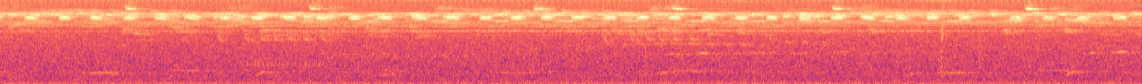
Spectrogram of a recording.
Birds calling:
unidentified bird
Undulated Tinamou (Crypturellus undulatus)
Black-billed Thrush (Turdus ignobilis)
White-winged Becard (Pachyramphus polychopterus)
Amazonian Motmot (Momotus momota)

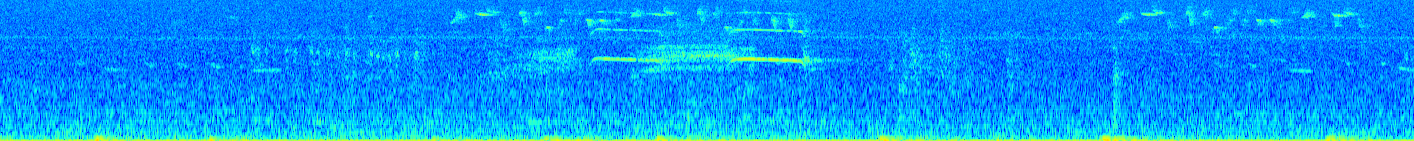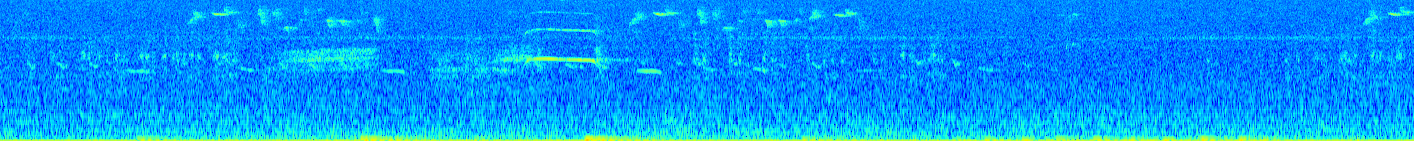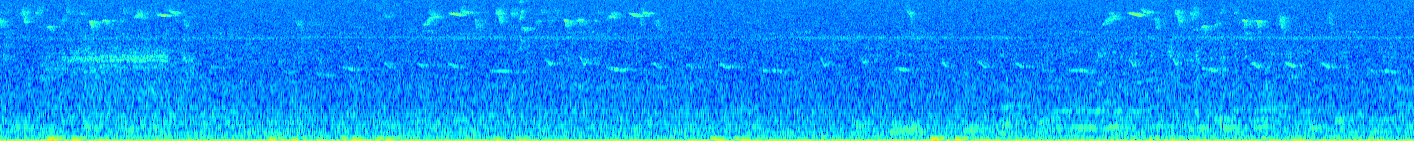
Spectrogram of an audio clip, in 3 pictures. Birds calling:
Andean Emerald (Uranomitra franciae)
Yellow-headed Caracara (Milvago chimachima)

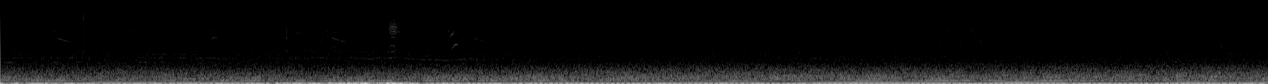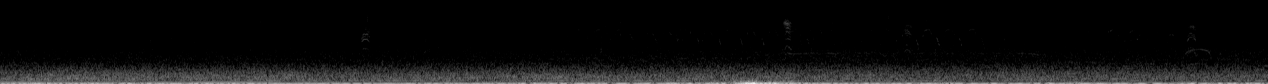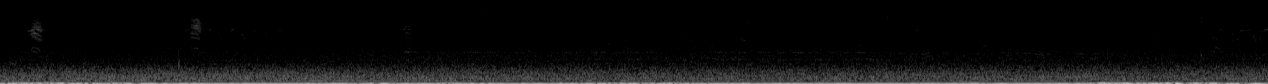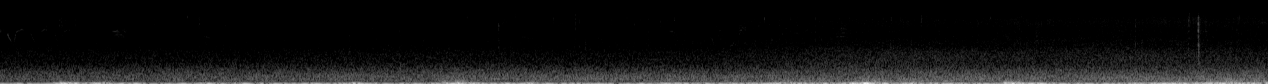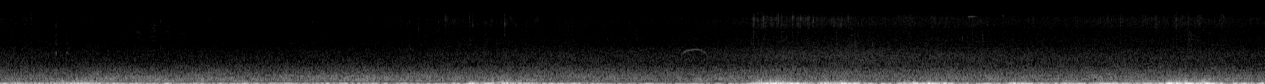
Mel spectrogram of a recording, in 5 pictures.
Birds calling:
Hawaii Amakihi (Chlorodrepanis virens)
California Quail (Callipepla californica)

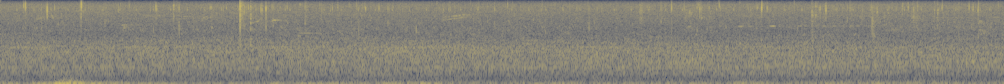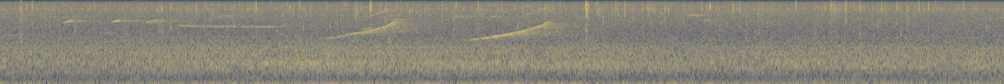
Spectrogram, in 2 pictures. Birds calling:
Northern Cardinal (Cardinalis cardinalis)
Song Sparrow (Melospiza melodia)

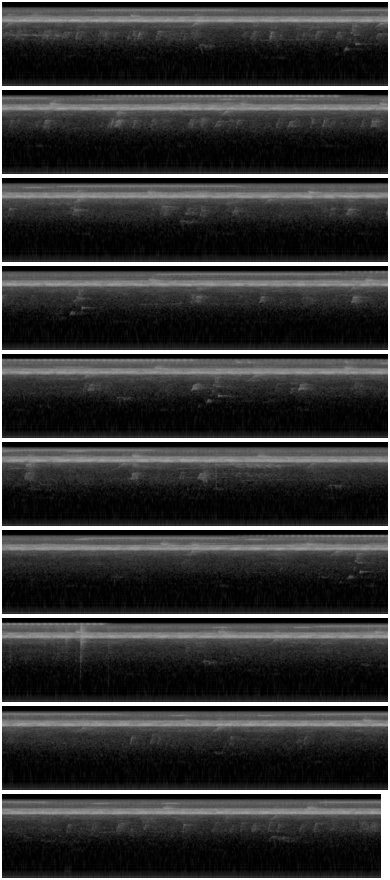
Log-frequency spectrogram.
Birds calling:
Undulated Tinamou (Crypturellus undulatus)
Plain-winged Antshrike (Thamnophilus schistaceus)
Russet-backed Oropendola (Psarocolius angustifrons)
unidentified bird
Buff-throated Woodcreeper (Xiphorhynchus guttatus)

